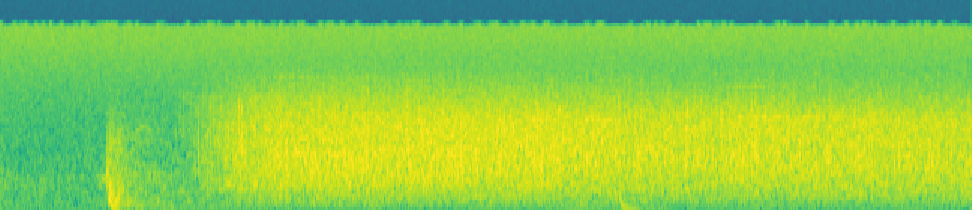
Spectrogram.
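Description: A single thud of a gymnast landing her vault on the mat, then an arena crowd applauding steadily.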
